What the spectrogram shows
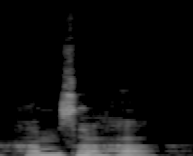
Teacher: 1 নম্বর মাখরাজ, হলকের শুরু হইতে হামজা হা।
